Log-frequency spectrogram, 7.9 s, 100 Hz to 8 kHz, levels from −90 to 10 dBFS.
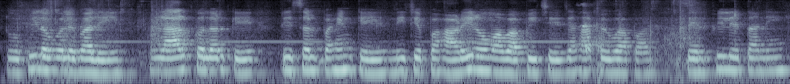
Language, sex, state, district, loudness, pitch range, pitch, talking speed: Bhojpuri, female, Uttar Pradesh, Gorakhpur, -18 LUFS, 180-200 Hz, 190 Hz, 160 wpm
